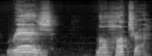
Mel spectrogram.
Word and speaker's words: Malhotra: Reg Malhotra.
